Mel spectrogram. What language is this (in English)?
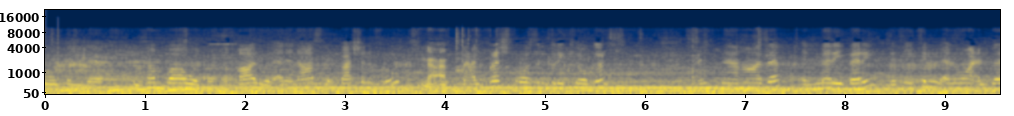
Arabic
